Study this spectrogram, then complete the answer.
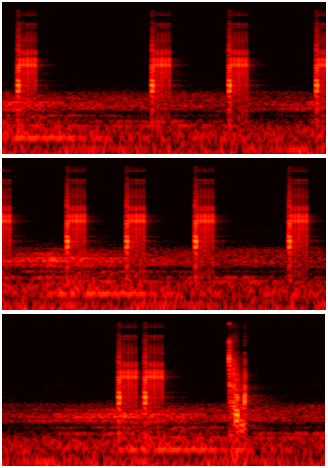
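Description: A game's weapon menu clicks sharply, over and over, as weapons are switched.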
